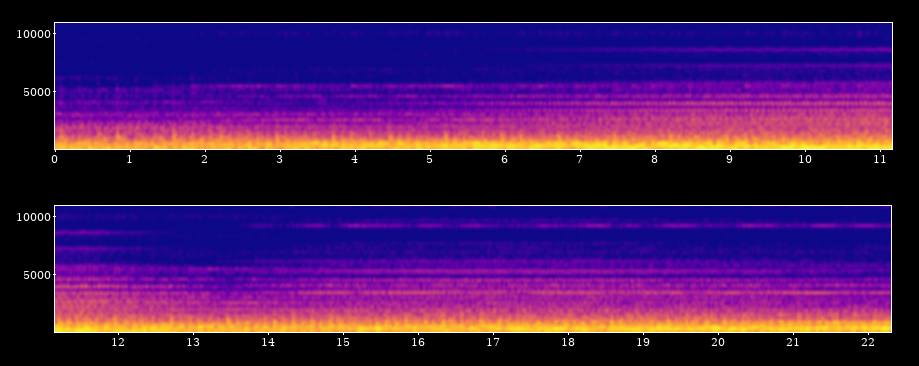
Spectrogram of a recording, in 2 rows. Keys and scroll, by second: 2.9 ], 8.5 Escape, 10.8 ,.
